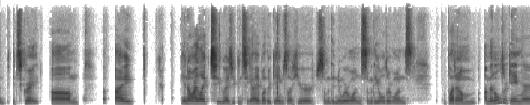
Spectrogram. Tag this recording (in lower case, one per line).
speech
